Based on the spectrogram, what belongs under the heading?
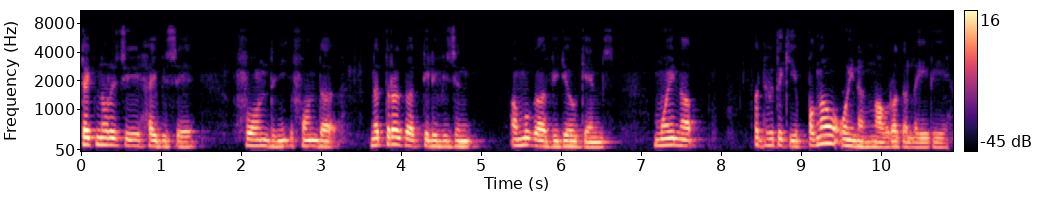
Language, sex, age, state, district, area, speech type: Manipuri, male, 18-30, Manipur, Senapati, rural, spontaneous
